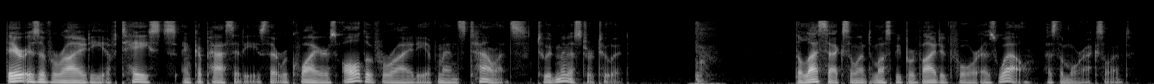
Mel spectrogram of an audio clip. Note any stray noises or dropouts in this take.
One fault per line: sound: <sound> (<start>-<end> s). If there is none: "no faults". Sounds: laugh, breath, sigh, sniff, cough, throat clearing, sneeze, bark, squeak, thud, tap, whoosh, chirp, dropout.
sound: breath (6.9-7.3 s)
